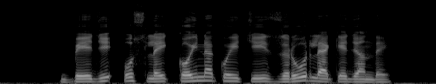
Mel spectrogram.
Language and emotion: Punjabi, neutral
